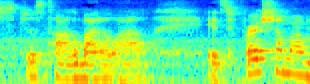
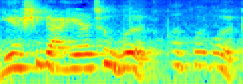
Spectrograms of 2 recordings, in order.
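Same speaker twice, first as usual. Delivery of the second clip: eager neighbor; 8 semitones higher than usual. Retold or imitated. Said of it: "She's like".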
